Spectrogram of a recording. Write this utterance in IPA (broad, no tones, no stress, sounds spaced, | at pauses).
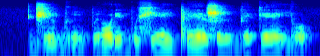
d͡ʒ ɨ b ɨ ŋ u p ɨ ɾ o ɾʲ e b u xʲ eː j pʼ eː ʂ ɨː b e k eː j o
